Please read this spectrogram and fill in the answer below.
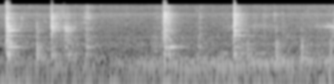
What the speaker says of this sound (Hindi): अब हम इसमें ऊपर से थोड़ा तेल डाल देंगे जिससे कि ये ऊपर भी इसे सिक जाए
